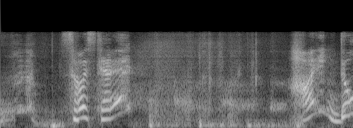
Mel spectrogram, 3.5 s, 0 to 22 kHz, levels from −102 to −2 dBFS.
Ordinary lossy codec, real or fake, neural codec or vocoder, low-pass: none; fake; codec, 16 kHz, 0.8 kbps, ZipCodec; none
